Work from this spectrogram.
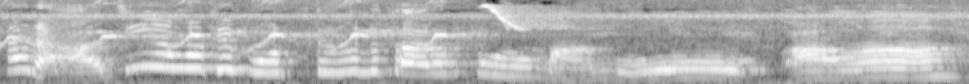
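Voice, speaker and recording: A woman's voice: very animated, takes it slowly, fairly bright tone, a little hiss or hum, exaggerated voice. A woman voicing a bossy, scheming young village elder sister in a cartoon, complaining and scolding in an exaggerated whiny manner. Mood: pained wailing. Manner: shrill complaining, wailing and scolding.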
